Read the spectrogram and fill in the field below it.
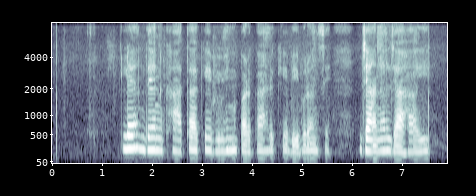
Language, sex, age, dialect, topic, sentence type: Magahi, female, 31-35, Southern, banking, statement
